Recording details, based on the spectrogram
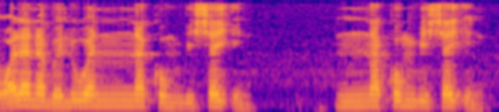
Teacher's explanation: Untuk kadar bacaan ifat syafawi pula, ianya dibaca dengan dengung ataupun didengungkan dengan kadar 2 harokat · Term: ikhfa syafawi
